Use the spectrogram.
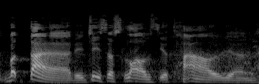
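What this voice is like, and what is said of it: Put-on Italian accent. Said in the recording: “he'd put on this Italian accent”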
